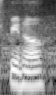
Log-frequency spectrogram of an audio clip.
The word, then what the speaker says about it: Espinho: It took me a few days to figure out how to pronounce Espinho. It's like Django, the D silent.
